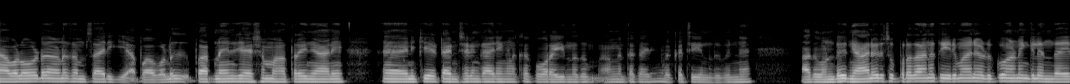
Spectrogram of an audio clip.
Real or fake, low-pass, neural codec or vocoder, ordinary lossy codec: real; 7.2 kHz; none; none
